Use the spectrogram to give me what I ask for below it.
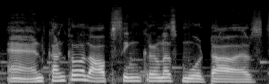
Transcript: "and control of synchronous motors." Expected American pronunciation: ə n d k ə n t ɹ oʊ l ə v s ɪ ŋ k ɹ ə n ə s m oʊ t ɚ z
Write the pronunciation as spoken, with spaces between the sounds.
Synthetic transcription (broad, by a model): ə n d k ə n t ɹ oʊ l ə p s ɪ ŋ k ɹ ə n ə s m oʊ t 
